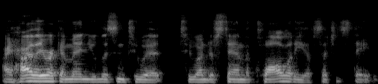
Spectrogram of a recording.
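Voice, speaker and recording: Man giving a measured spiritual lecture. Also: mid-range voice, fairly even intonation. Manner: measured, earnest instructional delivery.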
